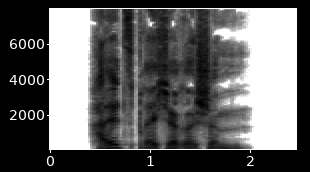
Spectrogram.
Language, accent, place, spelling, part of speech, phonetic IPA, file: German, Germany, Berlin, halsbrecherischem, adjective, [ˈhalsˌbʁɛçəʁɪʃm̩], De-halsbrecherischem.ogg
- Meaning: strong dative masculine/neuter singular of halsbrecherisch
